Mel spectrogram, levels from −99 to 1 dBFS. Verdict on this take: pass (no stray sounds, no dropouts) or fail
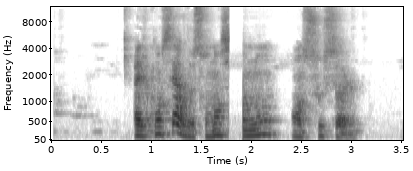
fail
